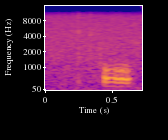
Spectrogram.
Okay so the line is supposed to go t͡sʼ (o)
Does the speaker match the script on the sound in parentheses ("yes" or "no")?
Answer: yes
